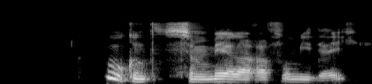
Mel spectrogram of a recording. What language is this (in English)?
Kabyle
